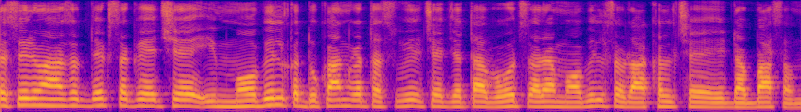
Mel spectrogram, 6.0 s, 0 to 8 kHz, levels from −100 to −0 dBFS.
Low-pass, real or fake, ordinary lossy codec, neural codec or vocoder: none; real; none; none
